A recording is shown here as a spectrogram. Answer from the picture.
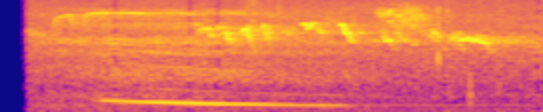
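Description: Birds chirping and twittering in quick high trills over a steady low hum, with one smooth tone gliding down in pitch near the start.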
